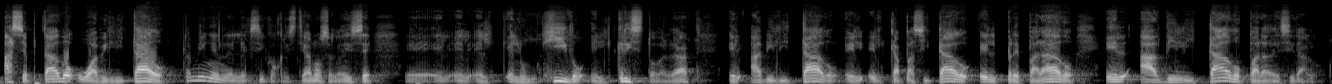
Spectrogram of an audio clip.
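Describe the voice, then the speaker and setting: A man's voice: deep voice, lively intonation, moderate pace, a little mellow. A man, a pastor, preaching a sermon at an online church meeting, with emphatic rises and frequent asides to the congregation.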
